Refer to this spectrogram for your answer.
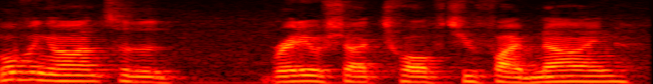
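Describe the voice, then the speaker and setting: A man's voice: fairly high pitch, fairly even intonation, moderate pace, a bit bright. Male vlogger, casual and unscripted, mildly exasperated rambler. Roomy echo, slight background noise. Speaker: vlogger showing a weather radio collection. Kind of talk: casual unscripted show-and-tell. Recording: echoey room with faint background noise.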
